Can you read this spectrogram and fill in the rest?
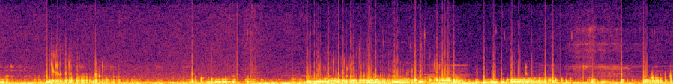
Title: Stomach Growl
